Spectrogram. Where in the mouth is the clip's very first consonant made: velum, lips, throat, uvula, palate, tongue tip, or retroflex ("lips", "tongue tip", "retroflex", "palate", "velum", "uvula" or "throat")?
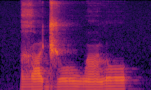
velum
